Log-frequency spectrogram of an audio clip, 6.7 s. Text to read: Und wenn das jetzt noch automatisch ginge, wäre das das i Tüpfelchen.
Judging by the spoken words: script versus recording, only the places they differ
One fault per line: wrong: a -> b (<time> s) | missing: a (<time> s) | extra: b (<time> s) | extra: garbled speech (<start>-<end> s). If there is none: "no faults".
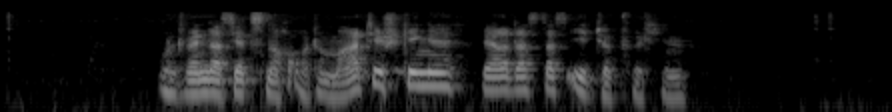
no faults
